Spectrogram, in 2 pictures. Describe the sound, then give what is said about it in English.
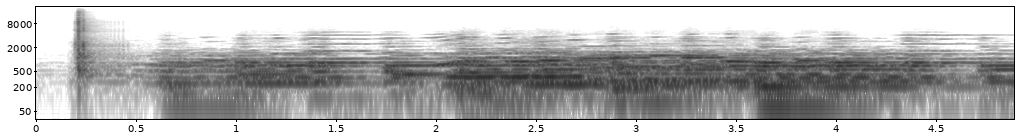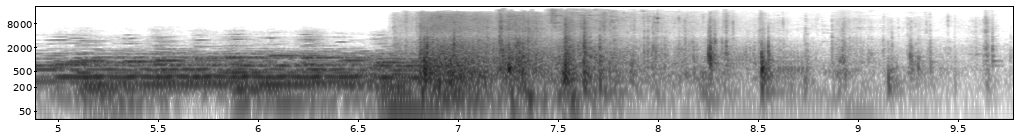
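The Savoy Band's dance music plays steadily, then is cut off by a sudden loud blast-like crash as the Savoy Hotel in London is blown up by a crowd, dissolving into a few seconds of crackling, splintering debris noise. “That noise which you heard just now was the Savoy Hotel being blown up by the crowd”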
